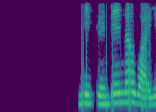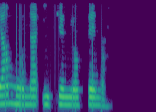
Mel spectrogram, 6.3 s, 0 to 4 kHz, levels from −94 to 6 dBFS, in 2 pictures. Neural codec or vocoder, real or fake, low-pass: none; real; 3.6 kHz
